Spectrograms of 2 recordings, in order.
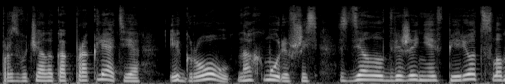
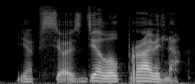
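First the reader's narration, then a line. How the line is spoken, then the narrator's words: Grumbling to himself. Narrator (Russian): проворчал он себе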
